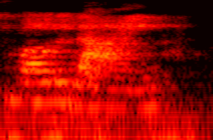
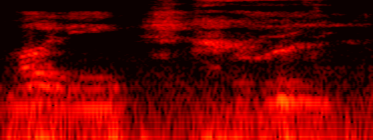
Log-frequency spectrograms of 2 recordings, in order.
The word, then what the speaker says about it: famotidine: So it ends in "een." So birdie, D, and "een," dean. It sounds like and rhymes with dean, but it's spelled different. It's spelled like dine, but it's not pronounced like dine. So when you hear people say, "Oh, I need famotidine," you're like, you don't know what you're talking about. You need famotidine. Because they're trying to pronounce it how it looks like it's spelled. All right, how about this one?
